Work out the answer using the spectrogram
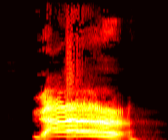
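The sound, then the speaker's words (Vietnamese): A man's single anguished scream of pain, strained and tonal. It rises at the start, holds loud and steady for about a second and a half, then drops away abruptly. “Miệng của hắn thét lên một tiếng thống khổ”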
